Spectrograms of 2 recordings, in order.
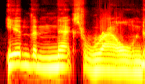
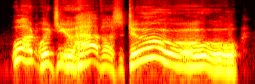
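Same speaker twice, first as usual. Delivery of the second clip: put-on very slow, stretched, elderly goblin voice; 4 semitones higher than usual. Voicing goblins asking their summoner for orders: geriatric goblin voice. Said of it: "the goblins sound like they're geriatric".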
